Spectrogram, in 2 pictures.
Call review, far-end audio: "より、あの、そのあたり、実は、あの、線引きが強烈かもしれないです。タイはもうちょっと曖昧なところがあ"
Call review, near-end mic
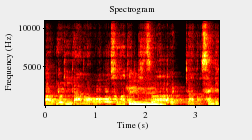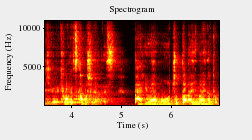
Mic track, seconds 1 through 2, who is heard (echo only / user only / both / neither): both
